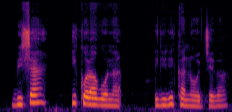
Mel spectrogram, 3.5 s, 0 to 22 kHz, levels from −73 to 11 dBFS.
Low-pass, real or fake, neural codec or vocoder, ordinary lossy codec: none; fake; codec, 44.1 kHz, 2.6 kbps, SNAC; none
